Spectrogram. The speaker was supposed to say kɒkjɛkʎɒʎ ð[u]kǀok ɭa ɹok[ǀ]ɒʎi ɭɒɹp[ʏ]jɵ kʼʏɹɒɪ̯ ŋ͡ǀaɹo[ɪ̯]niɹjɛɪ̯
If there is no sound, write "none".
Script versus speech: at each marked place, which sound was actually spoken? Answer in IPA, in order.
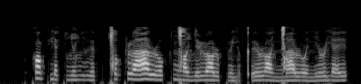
ʏ, ŋ͡ǀ, ʏ, ɪ̯

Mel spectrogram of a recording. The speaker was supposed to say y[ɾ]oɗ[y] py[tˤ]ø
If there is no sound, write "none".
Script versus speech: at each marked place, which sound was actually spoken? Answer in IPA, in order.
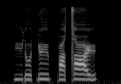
ɾ, ø, tˤ

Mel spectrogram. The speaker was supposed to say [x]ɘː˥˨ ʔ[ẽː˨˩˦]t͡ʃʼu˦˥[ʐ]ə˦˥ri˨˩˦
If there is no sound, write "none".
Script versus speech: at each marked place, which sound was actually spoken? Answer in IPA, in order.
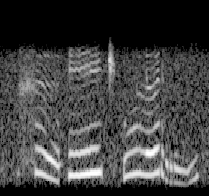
x, ẽː˦˥, l

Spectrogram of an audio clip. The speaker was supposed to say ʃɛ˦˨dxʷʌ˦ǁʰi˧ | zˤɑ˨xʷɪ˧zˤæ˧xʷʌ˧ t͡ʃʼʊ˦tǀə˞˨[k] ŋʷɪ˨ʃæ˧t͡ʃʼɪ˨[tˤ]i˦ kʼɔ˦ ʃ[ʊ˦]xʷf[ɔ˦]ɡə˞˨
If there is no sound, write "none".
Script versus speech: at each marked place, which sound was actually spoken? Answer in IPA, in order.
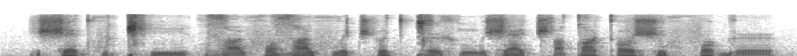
x, tˤ, ʊ˦, ɔ˦

